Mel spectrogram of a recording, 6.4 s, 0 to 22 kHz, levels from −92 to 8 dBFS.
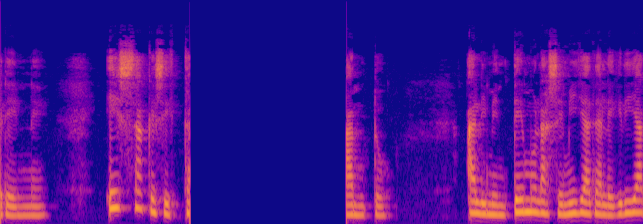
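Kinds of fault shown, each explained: Audio dropout to silence: The speech cuts off at 1.89 s and returns at 3.46 s. The gap lasts about 1.57 s. It is silent, with no room tone. The input was likely lost while recording continued. Anything spoken then is missing.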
